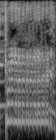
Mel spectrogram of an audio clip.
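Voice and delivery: high trilled "brrr"; imitated rolling noise. Comic describing a skater tumbling fast, imitated high rolling trill. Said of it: "he would go like".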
